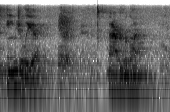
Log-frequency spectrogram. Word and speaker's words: Angelia: noticed her name tag her name tag was a-n-g-e-l-i-a and I said I said they're really really pretty Angelia that's really pretty and she said actually it's Angelia and I remember going to grab this notepad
